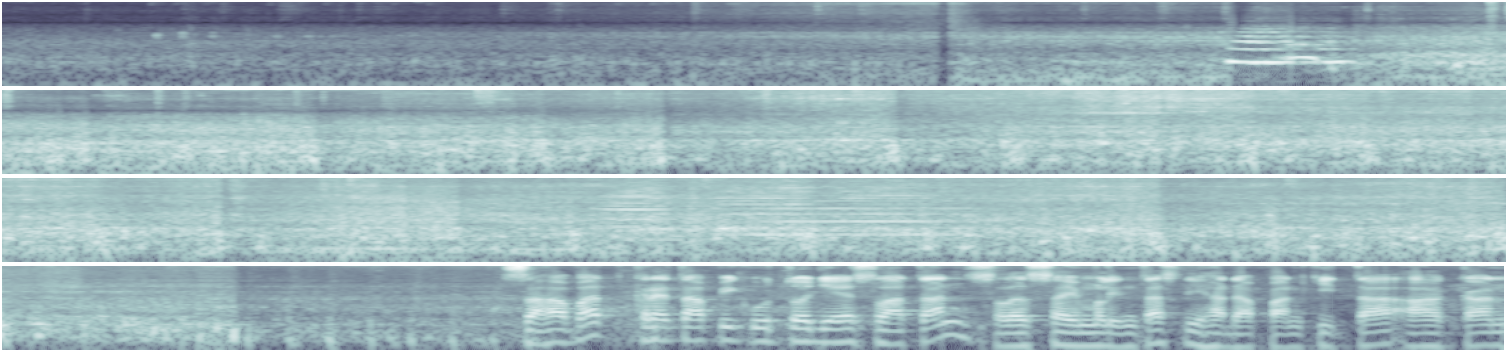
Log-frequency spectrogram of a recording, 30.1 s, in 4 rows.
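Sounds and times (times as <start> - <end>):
diesel locomotive passing: 0.0 - 30.0
train wheels clattering on rails: 6.8 - 26.6.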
